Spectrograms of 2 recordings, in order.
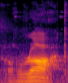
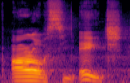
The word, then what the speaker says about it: Roch: But my name is Rock, okay? So now that it's spelled differently, it's spelled R-O-C-H, it doesn't make sense to be pronounced Rock, because if you're grammatically correct, R-O-C-H would make the sound ch, okay?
